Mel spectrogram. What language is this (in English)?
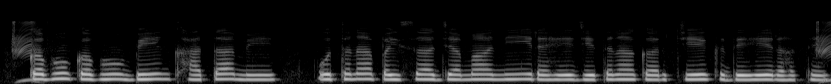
Chhattisgarhi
